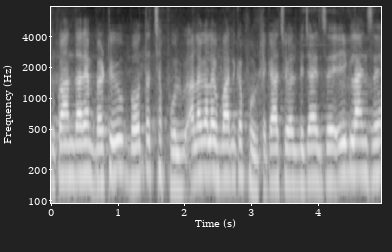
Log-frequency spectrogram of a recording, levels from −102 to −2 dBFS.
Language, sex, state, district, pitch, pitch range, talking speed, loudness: Garhwali, male, Uttarakhand, Tehri Garhwal, 175 Hz, 160-185 Hz, 230 wpm, -15 LUFS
